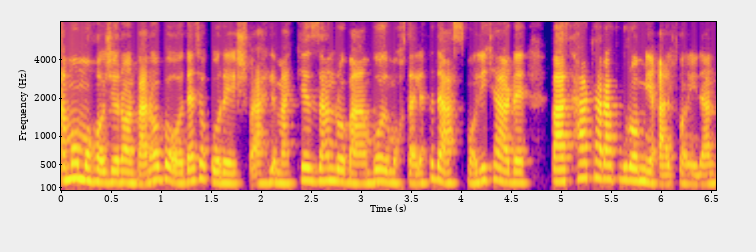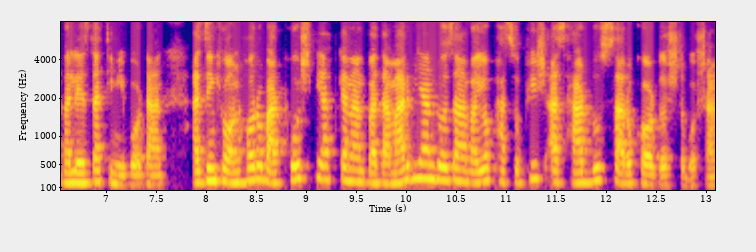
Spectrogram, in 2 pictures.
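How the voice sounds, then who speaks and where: Animated in tone, a woman speaks at a very fast pace in a medium pitch with ordinary pitch variation. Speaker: activist. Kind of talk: heated debate. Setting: video call.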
